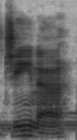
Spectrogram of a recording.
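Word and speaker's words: Jina: Down here is Gina, spelled with a J, and she is a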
